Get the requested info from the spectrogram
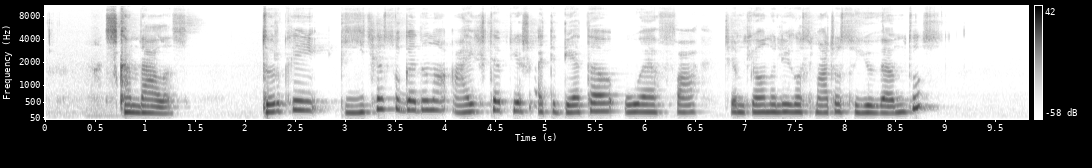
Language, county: Lithuanian, Šiauliai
